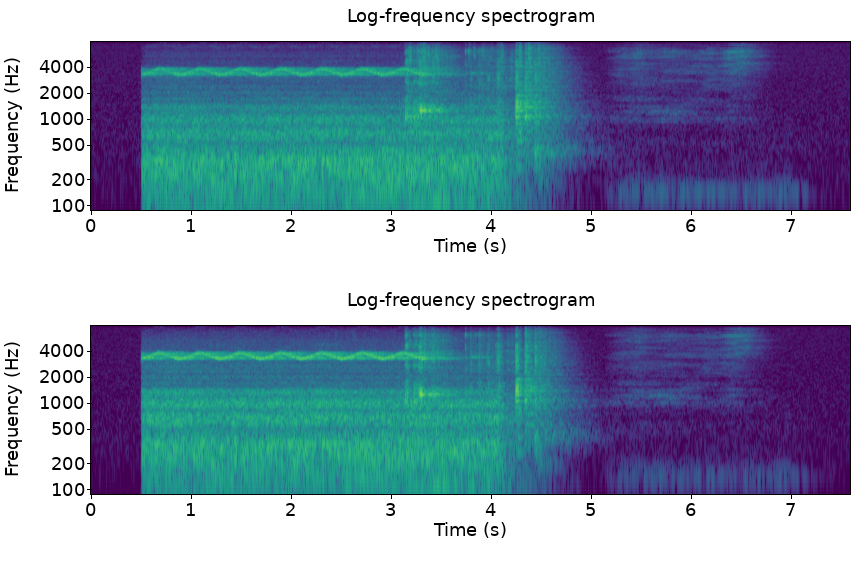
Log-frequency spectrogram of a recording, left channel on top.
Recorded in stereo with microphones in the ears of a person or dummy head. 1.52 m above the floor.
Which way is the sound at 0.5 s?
30° right (ahead or behind).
